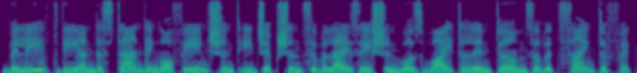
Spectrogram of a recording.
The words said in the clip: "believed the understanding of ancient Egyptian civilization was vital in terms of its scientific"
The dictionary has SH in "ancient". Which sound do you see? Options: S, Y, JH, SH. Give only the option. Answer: SH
